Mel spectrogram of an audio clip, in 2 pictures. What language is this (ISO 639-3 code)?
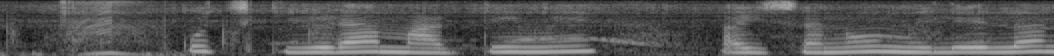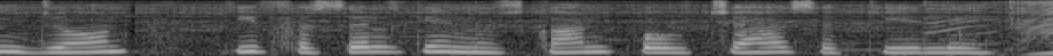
bho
